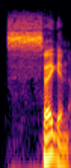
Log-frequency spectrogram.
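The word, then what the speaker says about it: Seguin: two dollar Super Chat what Perry Sound is Sagan oh okay oh interesting did I pronounce it right second s-e-g-u-i-n interesting thank you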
